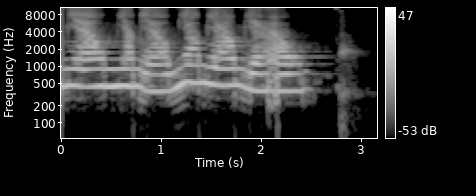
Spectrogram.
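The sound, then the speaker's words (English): A street cat lets out a long, drawn-out meow, loud, wavering up and down in pitch for a couple of seconds before ending with a brief, faint chirp. “Even in the midst of something strange, he did little more than give a few extra meows.”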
